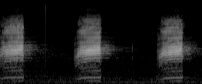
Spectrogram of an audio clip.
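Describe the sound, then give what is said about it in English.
Three loud, nasal quacks from a duck call, evenly spaced about a second apart, each a short buzzy burst with brief silence between them. “That's a duck call.”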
